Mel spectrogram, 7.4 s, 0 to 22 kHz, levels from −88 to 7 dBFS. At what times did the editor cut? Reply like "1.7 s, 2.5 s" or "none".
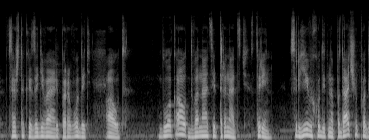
1.1 s, 2.1 s, 3.8 s, 5.0 s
